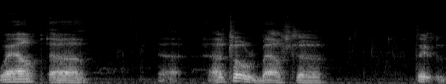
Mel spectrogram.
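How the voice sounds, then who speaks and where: A man with a fairly low pitch and vocal fry speaks at a fairly slow pace. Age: 80s+. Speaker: WWII Navy veteran. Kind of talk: interview answer.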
